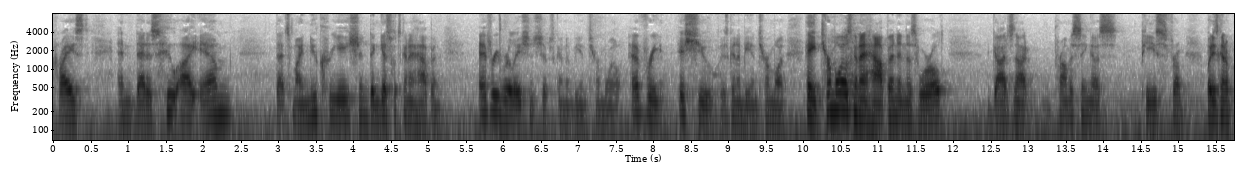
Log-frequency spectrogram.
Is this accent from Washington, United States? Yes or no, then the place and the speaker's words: no; Boston, Massachusetts, United States; now in Houston, United States; I'm from Boston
